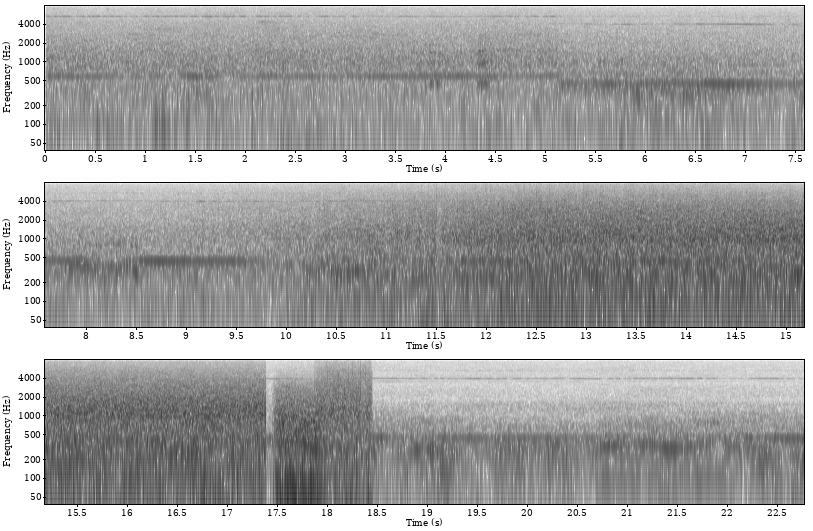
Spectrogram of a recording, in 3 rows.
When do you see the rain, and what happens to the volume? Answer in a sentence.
The rain can be heard from 0.0 to 18.4 s, getting louder.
